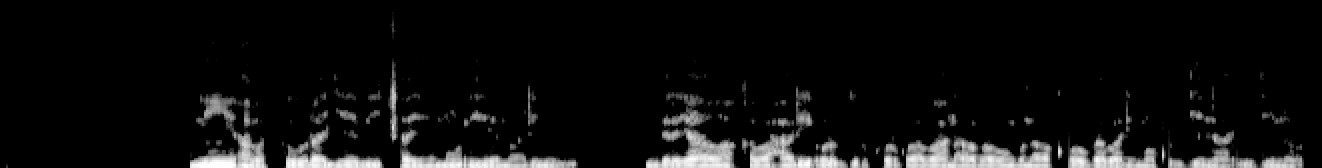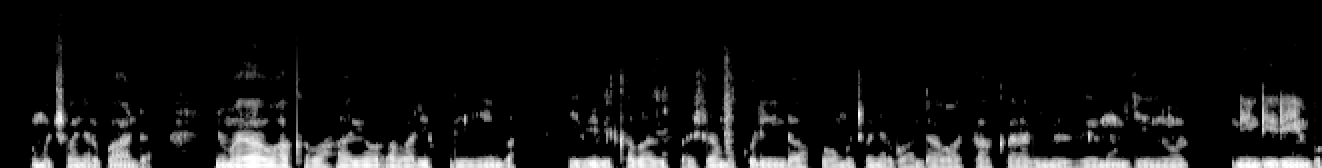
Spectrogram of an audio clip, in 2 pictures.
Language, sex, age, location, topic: Kinyarwanda, male, 18-24, Nyagatare, government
